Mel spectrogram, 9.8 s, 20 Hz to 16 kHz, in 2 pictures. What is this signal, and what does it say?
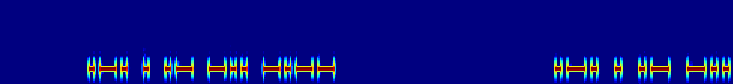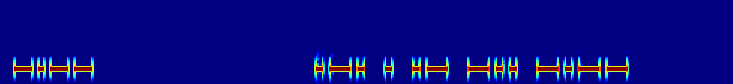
Morse code, heard as a keyed tone, about 30 wpm, 700 Hz. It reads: READY READY READY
